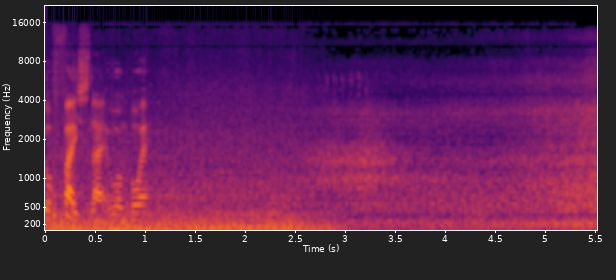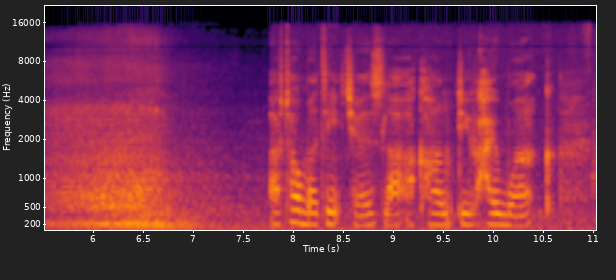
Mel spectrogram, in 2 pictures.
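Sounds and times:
car passing on wet road: 0:03.2 - 0:07.5
bus passing on wet road: 0:04.4 - 0:07.5.

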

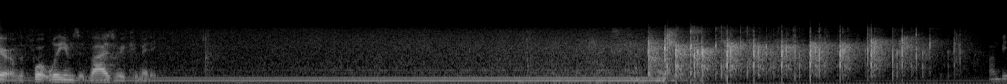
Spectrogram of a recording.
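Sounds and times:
small audience applauding: 0:06.4 - 0:09.8.

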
